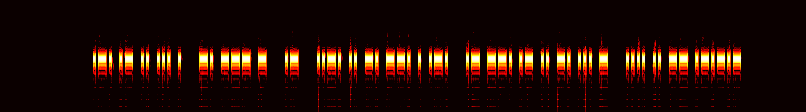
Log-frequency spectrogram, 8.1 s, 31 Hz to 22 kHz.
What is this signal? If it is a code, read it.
Morse code, heard as a keyed tone, about 46 wpm, 700 Hz. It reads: RAISE NOT A FINGER AGAINST HIM.
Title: Sentences from Top 1600 Words 45wpm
